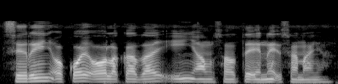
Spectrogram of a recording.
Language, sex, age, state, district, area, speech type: Santali, male, 30-45, West Bengal, Birbhum, rural, read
